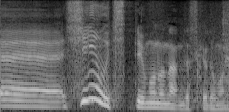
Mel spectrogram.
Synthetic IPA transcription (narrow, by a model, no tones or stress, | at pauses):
ɕĩɰ̃ɯ̟t͡ɕi̥t̪ːeiɯ̟mono̞nãnd̪e̞sɨ̥ke̞d̪o̞mo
